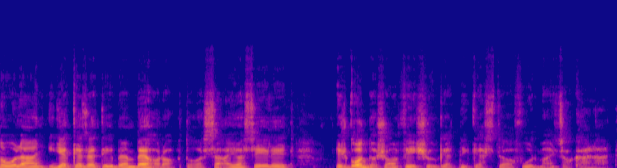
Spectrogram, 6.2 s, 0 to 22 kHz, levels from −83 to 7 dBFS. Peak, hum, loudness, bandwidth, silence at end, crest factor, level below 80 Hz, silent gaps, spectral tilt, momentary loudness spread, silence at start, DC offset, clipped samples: 0 dBFS; none; -23 LUFS; 13.5 kHz; 0.1 s; 24 dB; -52 dBFS; none; -5.5 dB/octave; 15 LU; 0 s; under 0.1%; under 0.1%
